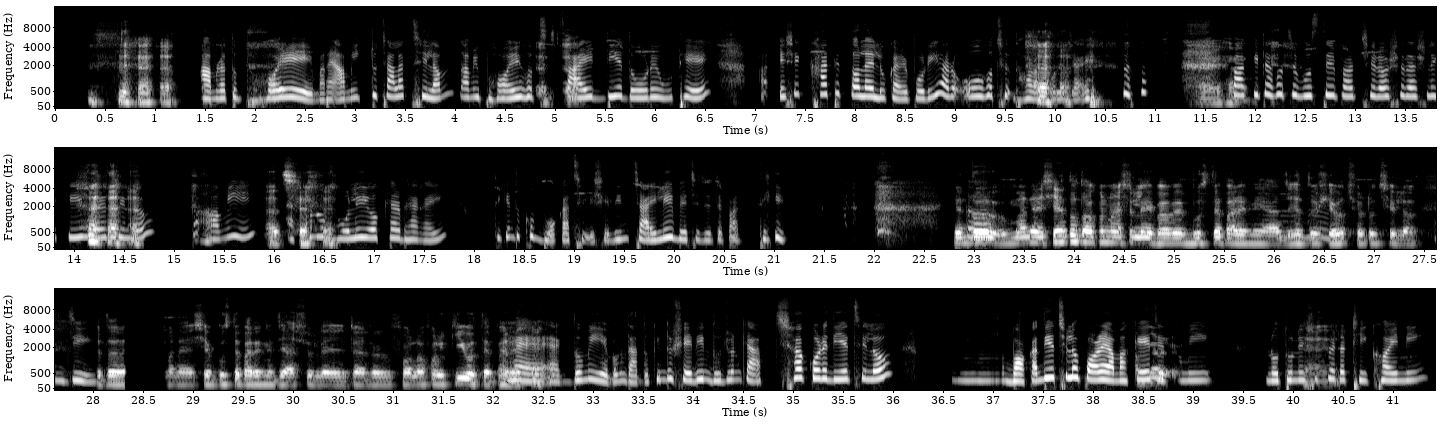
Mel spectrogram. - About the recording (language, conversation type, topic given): Bengali, unstructured, তোমার প্রথম ছুটির স্মৃতি কেমন ছিল?
- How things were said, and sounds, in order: laugh; other background noise; bird; chuckle; chuckle; laughing while speaking: "বাকিটা হচ্ছে বুঝতেই পারছি রসদ … বলি ওকে আর"; chuckle; laughing while speaking: "আচ্ছা"; laughing while speaking: "পারতি"; chuckle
